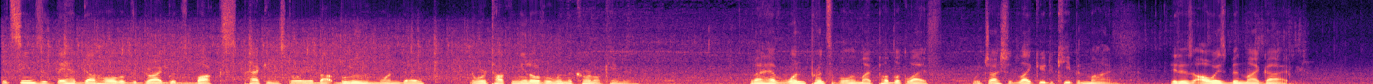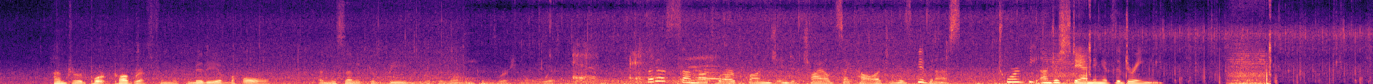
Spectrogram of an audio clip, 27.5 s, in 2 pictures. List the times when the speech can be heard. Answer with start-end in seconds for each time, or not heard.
0.0-6.4, 7.5-13.1, 14.2-19.3, 20.2-25.4.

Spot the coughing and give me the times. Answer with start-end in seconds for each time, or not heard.
19.4-21.1.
